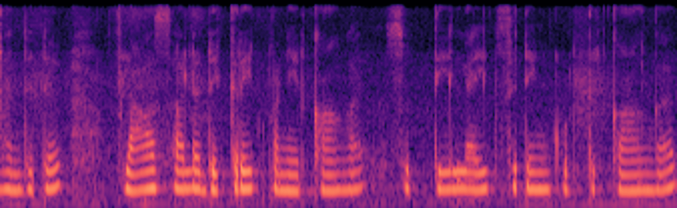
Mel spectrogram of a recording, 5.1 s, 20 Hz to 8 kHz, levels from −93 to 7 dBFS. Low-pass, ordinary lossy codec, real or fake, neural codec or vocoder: 7.2 kHz; none; real; none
